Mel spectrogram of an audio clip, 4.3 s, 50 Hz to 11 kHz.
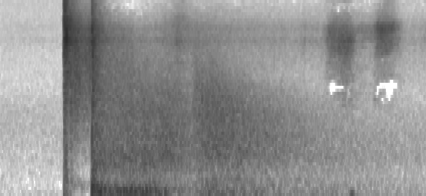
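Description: A suppressed .308 Remington 700 rifle shot, followed a quarter second later by a half-pound Sure Shot exploding target detonating with a heavy boom that echoes and fades over about two and a half seconds.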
